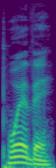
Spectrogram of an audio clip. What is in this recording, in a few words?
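she is able to can, Spanish, male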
